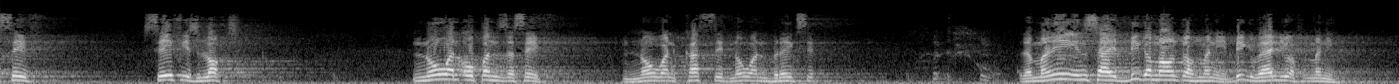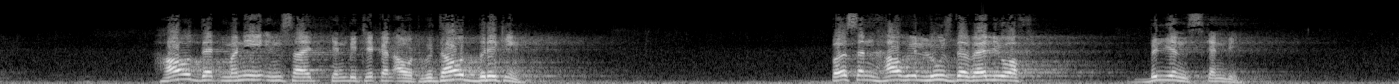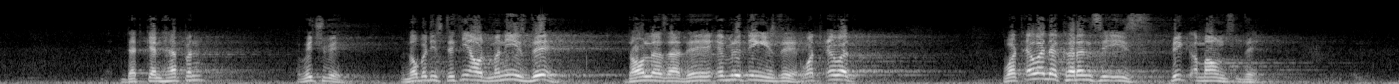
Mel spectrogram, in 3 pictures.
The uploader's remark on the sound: Jumuah lecture at Masjid e Quwwatul Islam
